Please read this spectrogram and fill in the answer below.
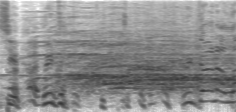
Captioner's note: cheers and applause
